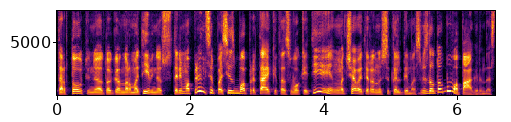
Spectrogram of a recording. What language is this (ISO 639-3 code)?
lit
